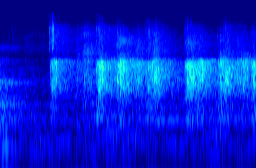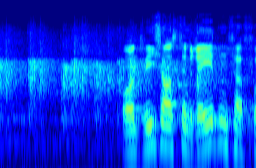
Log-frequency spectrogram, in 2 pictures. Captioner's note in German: Beifall bei der FDP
